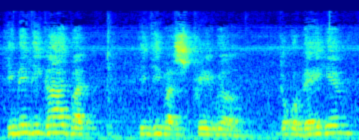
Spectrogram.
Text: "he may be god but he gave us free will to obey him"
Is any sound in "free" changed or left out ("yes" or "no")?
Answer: yes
